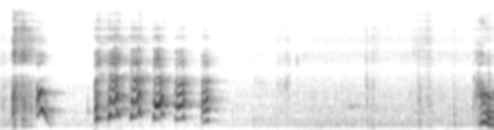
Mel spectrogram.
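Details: A young child gives a quick run of short, voiced, playful cough sounds, a deliberately pretended cough.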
